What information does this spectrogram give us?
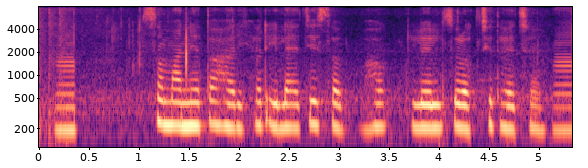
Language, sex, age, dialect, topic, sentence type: Maithili, female, 18-24, Eastern / Thethi, agriculture, statement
